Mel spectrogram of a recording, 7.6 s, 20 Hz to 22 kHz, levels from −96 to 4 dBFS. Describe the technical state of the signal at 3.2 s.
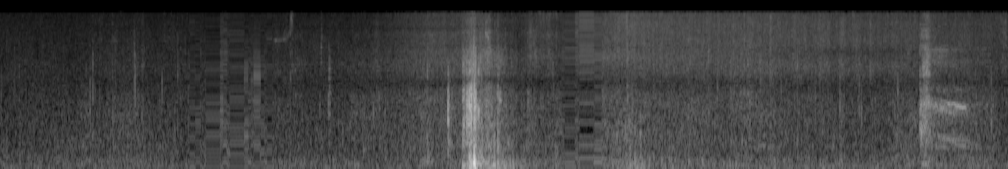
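At 3.2 s the signal is intact, with no audible fault at that point.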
